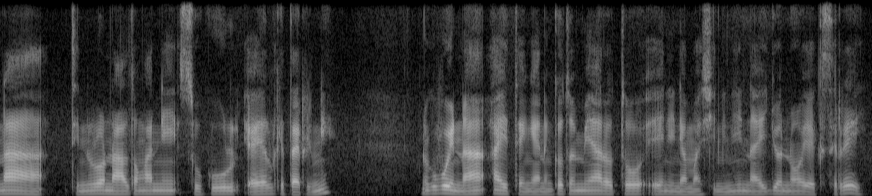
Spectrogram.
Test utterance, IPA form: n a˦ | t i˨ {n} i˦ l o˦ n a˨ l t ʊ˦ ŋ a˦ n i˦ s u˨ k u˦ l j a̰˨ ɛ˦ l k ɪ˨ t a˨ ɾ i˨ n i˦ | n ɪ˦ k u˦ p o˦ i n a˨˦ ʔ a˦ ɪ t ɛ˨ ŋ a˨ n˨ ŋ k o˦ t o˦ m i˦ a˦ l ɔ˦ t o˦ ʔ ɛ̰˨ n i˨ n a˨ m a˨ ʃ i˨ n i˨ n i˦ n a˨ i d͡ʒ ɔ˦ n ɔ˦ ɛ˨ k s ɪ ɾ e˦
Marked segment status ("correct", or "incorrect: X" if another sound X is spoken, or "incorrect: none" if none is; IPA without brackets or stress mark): correct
